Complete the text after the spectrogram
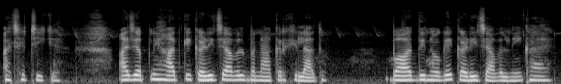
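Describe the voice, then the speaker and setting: A woman's voice: medium pitch, flat delivery, moderate pace, dark tone, lightly acted. A woman voicing a young married daughter in a cartoon story, polite but easily wounded and given to complaint. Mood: resigned.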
